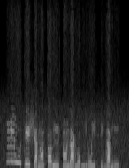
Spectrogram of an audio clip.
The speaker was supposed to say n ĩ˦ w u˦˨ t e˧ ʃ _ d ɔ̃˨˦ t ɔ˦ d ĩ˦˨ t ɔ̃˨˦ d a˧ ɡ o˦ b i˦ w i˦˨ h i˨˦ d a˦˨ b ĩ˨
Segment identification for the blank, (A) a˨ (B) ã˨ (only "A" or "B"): A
